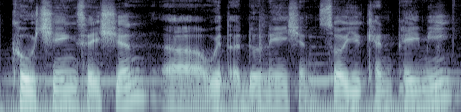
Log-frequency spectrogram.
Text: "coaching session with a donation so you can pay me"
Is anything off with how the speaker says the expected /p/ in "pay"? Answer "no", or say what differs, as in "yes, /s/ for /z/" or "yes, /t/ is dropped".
no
